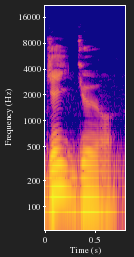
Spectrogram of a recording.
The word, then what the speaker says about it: Geiger: Là, faut le prononcer Geiger. Le nom Geiger. de son- ouais. Le nom Ah de oui, son c'est allemand. inventeur allemand. Donc c'est Geiger.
